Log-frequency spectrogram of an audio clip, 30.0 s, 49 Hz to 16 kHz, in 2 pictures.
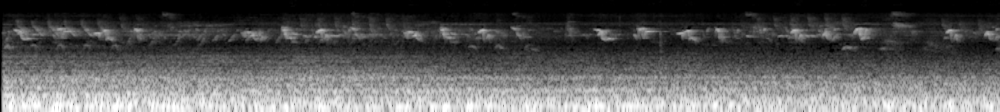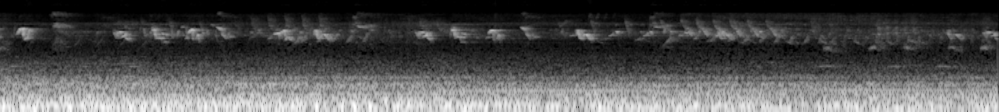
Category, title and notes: Soundscapes > Nature
Birds in the Morning-Nature Sounds
This soundscape captures a 5 minute field recording of Midwestern American birds in the Springtime morning.
Peaceful, Birds, Field-recording, Birdsong, MidwesternBirds, MorningBirds, Nature, Morning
